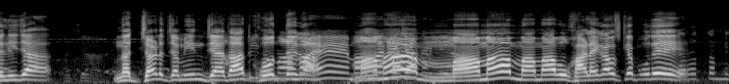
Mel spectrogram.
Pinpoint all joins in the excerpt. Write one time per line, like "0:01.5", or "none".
none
